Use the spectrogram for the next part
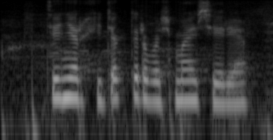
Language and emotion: Russian, neutral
